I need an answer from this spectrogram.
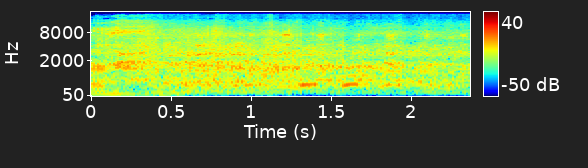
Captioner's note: audience laughing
